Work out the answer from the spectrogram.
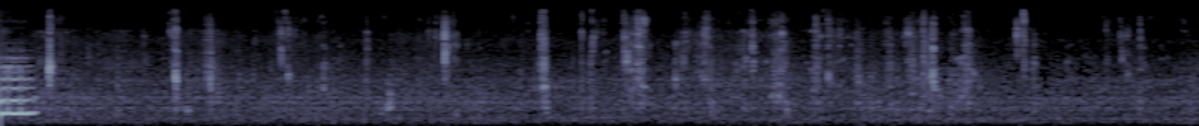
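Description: Mouth sounds of people eating: quiet chewing with scattered soft clicks and smacks.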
